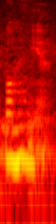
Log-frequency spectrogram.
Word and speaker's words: Volhynia: Volhynia.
